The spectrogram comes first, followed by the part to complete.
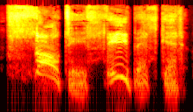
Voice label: hurt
